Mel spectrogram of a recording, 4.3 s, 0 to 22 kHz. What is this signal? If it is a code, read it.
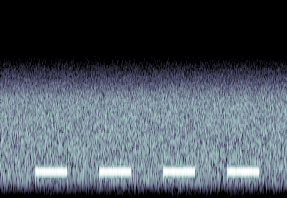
Telephone call progress tone (single-tone plan, as in Europe, Japan and elsewhere), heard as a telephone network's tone, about 420 Hz, 0.48 s on and 0.48 s off, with phone line noise. Busy tone.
